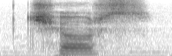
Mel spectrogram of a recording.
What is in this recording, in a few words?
"tshors", Armenian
